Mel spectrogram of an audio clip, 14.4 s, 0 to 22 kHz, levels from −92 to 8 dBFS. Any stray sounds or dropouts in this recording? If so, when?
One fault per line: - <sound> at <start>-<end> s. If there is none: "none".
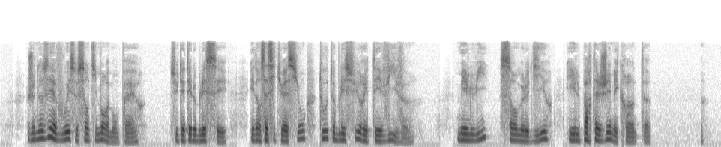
none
